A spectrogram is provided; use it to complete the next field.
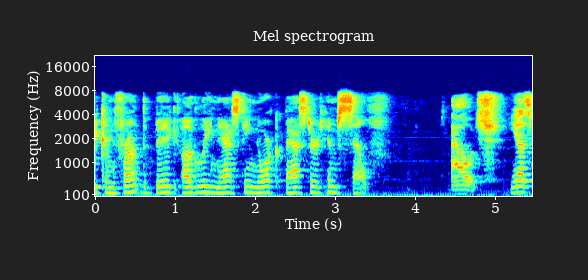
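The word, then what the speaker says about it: Gnorc: he is everyone nasty nork right this should be the rest of the gems Nat no naming words that have g in it but they don't pronounce the g yep that's all the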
